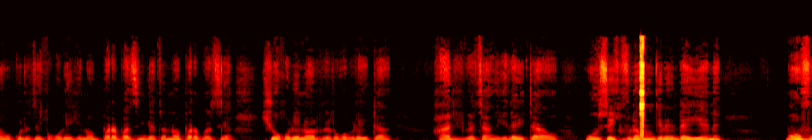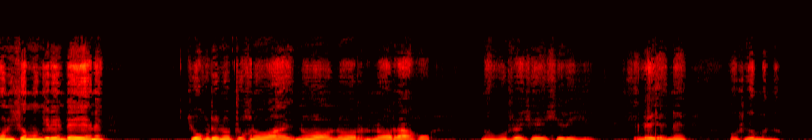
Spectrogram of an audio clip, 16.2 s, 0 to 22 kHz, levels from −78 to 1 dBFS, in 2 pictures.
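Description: Compressed frames are skipped at 0.47 s, 3.24–3.27 s (just before "ovulayi ta"), 9.02 s, 10.62 s, 12.39–12.41 s and 14.68 s. Whole frames drop out, so the speech jumps ahead by roughly 20 to 150 ms.

A corrupt frame is decoded at 6.40–6.44 s, after "eshilayi tawe wosie eshifulia". A few damaged frames place energy at wrong frequencies, giving an error peaking near about -10 dBFS.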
